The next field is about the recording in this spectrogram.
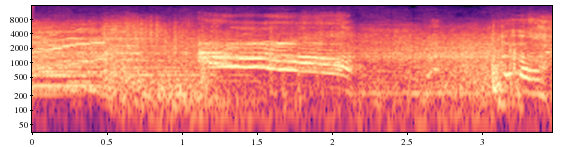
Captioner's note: screaming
